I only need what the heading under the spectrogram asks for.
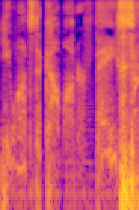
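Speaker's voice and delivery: slow, drawn-out whisper.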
